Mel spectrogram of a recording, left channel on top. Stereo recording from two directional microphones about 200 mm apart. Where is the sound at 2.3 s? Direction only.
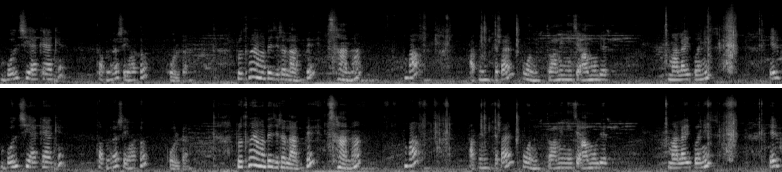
45° right (ahead or behind).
